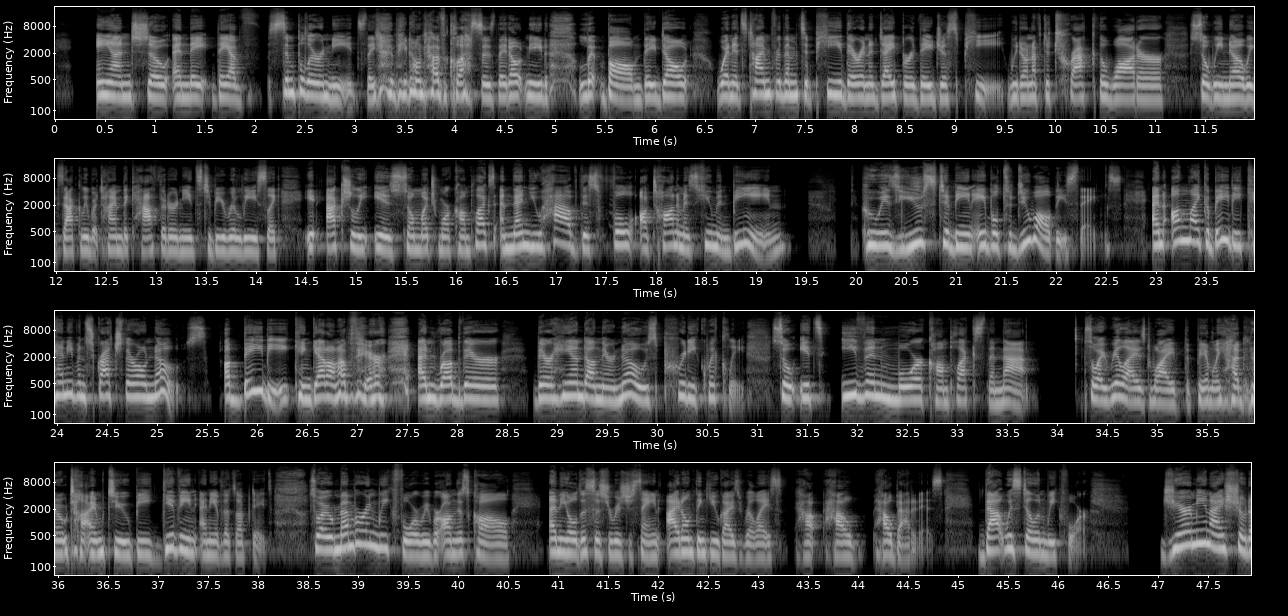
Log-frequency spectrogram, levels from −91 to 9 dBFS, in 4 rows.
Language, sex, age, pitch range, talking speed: English, female, 20-39, 190-240 Hz, 215 wpm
